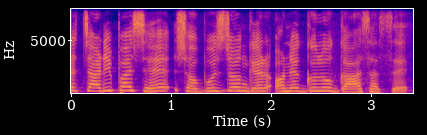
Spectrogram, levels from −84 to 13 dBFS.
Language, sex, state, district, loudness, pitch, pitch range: Bengali, female, Assam, Hailakandi, -14 LUFS, 300 Hz, 270-330 Hz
